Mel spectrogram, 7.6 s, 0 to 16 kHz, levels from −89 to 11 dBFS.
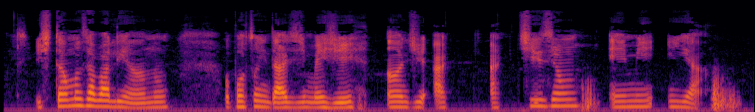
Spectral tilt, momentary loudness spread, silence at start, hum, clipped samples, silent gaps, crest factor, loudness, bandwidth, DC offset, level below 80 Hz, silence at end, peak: -5.5 dB/octave; 11 LU; 0.15 s; 60 Hz at -45 dBFS; under 0.1%; none; 22 dB; -24 LUFS; 11.5 kHz; under 0.1%; -50 dBFS; 0.15 s; -4 dBFS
